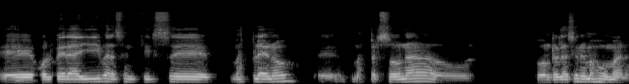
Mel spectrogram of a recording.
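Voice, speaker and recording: In a Chilean accent, a man talks at a fairly slow pace with a medium pitch and monotone, flat intonation, the sound dry and close with no echo. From Chile, rural interior of Valparaíso region. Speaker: workshop participant. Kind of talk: personal reflection in online workshop. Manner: halting, many fillers and repetitions.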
